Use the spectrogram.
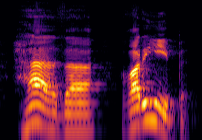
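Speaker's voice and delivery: Huwa gharib slow and careful in Arabic; Arabic phrase. Shown as a demonstration. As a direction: model the Arabic phrase for learners. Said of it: "podemos decir".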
